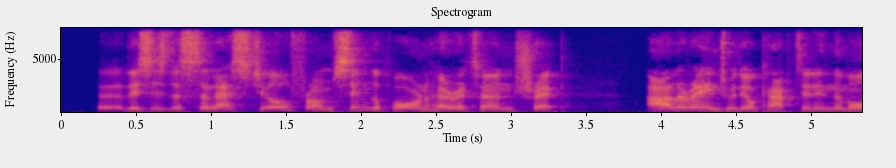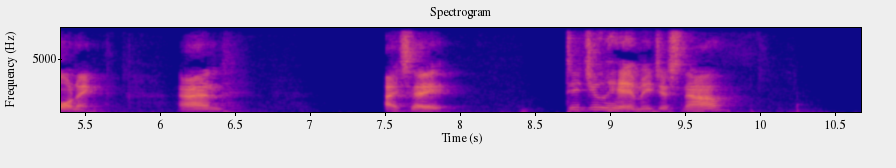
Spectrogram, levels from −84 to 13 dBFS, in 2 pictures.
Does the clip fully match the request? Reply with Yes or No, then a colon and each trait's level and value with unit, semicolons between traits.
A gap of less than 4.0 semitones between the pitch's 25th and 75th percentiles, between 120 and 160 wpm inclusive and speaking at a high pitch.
No: average, 5.1 semitones; average, 150 wpm; high, 195 Hz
